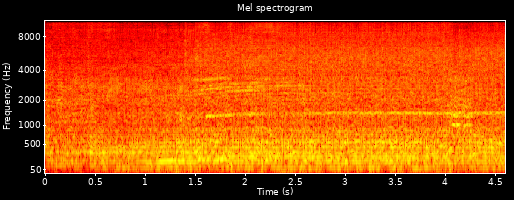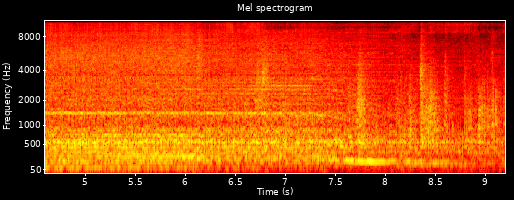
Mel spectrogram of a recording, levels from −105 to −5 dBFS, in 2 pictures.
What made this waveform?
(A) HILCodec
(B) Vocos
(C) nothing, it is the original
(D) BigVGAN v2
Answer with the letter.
B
